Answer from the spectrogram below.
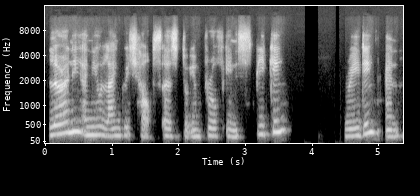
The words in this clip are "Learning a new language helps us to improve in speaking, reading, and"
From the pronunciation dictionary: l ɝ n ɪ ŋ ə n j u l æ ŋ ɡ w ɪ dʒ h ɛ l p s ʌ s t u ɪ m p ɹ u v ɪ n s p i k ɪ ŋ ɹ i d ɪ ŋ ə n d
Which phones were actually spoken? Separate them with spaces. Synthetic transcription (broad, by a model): l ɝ n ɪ ŋ ə n j u l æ ŋ ɡ w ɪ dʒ h ɛ l p s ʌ s t u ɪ m p ɹ u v ɪ n s p i k ɪ ŋ ɹ i d ɪ ŋ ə n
